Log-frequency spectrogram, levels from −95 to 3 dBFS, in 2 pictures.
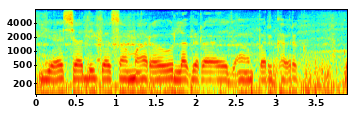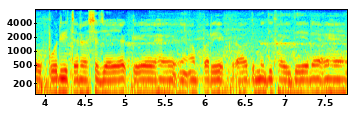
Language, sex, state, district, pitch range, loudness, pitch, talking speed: Hindi, male, Rajasthan, Bikaner, 120-125 Hz, -14 LUFS, 120 Hz, 185 wpm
